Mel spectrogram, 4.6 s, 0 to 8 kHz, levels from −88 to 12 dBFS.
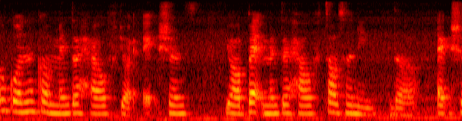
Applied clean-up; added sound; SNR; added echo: none; none; none; none.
